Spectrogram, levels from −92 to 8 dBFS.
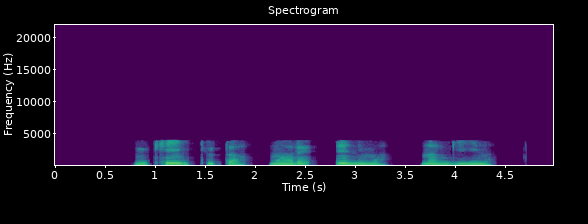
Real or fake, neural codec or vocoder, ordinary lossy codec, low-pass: real; none; AAC, 16 kbps; 7.2 kHz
